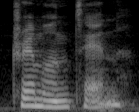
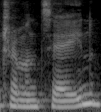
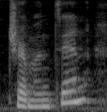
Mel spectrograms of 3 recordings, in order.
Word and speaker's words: Tremontaine: And I also learned that Ellen Kushner pronounces it Tremontaine. So I've been saying Tremontaine, but now I learned that the author herself says Tremontaine, so I will keep saying Tremontaine.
